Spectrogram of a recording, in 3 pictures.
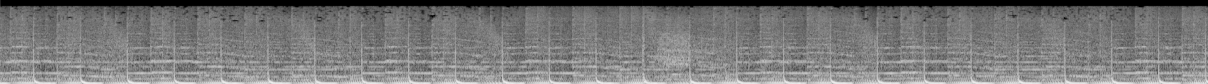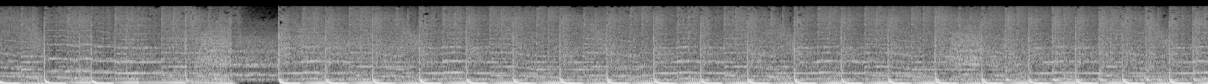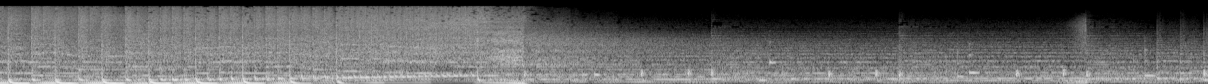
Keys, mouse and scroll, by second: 0.2 click, 1.4 click, 2.6 5, 3.0 0, 4.1-5.6 drag, 6.0 click, 7.3 click, 8.3 click, 8.7 click, 9.5 0, 10.2 scroll down 1, 10.7 scroll up 1, 12.0 click, 13.5 click, 14.9 click, 18.0 click, 18.6 click, 19.7 click, 20.8 Return, 22.3 click, 23.3 click, 24.3 click, 25.4 Delete, 26.8 scroll down 1, 27.2 scroll up 1, 27.9 click, 35.1 click, 36.1 Delete.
